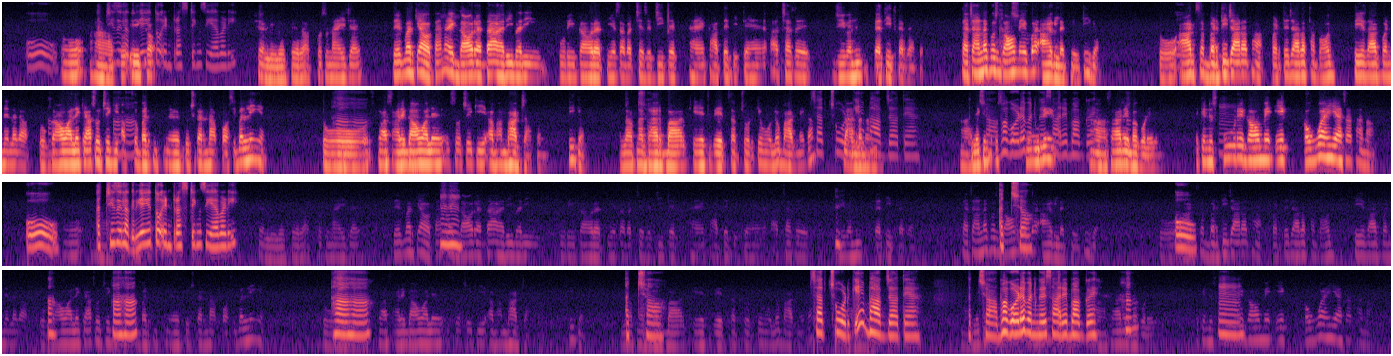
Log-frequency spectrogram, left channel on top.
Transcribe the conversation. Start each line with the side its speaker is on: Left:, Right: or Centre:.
Right: ओ
Left: तो हाँ
Right: अच्छी सी
Left: तो
Right: लग रही
Left: एक
Right: है ये तो इंटरेस्टिंग सी है बड़ी
Left: चलिए फिर आपको सुनाई जाए तो एक बार क्या होता है ना
Right: हम्म
Left: एक गांव रहता है हरी भरी पूरी गांव रहती है सब अच्छे से जीते हैं खाते पीते हैं अच्छा से जीवन
Right: हम्म।
Left: व्यतीत कर रहे थे तो अचानक उस गांव
Right: अच्छा
Left: में एक बार आग लग गई ठीक है तो
Right: ओ
Left: आग सब बढ़ती जा रहा था बढ़ते जा रहा था बहुत तेज आग बढ़ने लगा तो
Right: हाँ
Left: गांव वाले क्या सोचे कि
Right: हाँ
Left: अब
Right: हाँ
Left: तो बच, अ, कुछ करना पॉसिबल नहीं है तो
Right: हाँ हाँ
Left: सा- सारे गांव वाले सोचे कि अब हम भाग जाते हैं ठीक है मतलब
Right: अच्छा
Left: अपना घर बार खेत वेत सब छोड़ के वो लोग भागने का
Right: सब छोड़
Left: प्लान
Right: के
Left: बना
Right: भाग जाते हैं
Left: हाँ
Right: अच्छा
Left: लेकिन उस
Right: भगोड़े
Left: पूरे
Right: बन गए सारे भाग गए
Left: हाँ सारे
Right: <laughs>
Left: भगोड़े बने लेकिन उस
Right: हम्म
Left: पूरे गांव में एक कौवा ही ऐसा था ना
